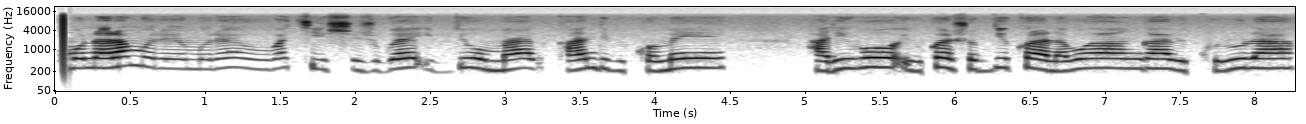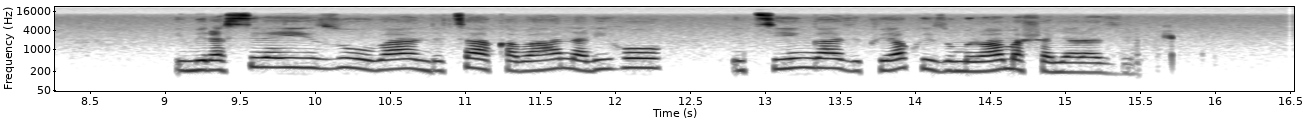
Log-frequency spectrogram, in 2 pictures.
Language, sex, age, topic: Kinyarwanda, female, 50+, government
